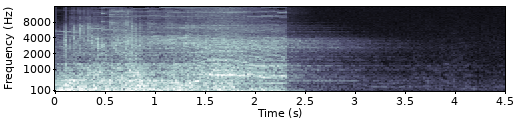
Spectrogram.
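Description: A bright, triumphant game fanfare plays loudly and then cuts off, leaving a fading echo.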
